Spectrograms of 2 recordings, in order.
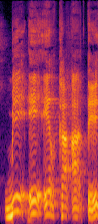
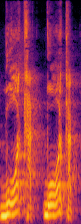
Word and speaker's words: Berkat: Contohnya nama saya Berkat. Di dalam kamus KLBI bahasa Indonesia BERKAT dibacanya Berkat, bukan Borkat.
